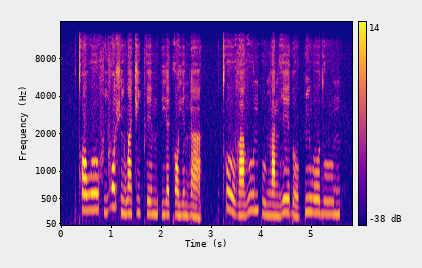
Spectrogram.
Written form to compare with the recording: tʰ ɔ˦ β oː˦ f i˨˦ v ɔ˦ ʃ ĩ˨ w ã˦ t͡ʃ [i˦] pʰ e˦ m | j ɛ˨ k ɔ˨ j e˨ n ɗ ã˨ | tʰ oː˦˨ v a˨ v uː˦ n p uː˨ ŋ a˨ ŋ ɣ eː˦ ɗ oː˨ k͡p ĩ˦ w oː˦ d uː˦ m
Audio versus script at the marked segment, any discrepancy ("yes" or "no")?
no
